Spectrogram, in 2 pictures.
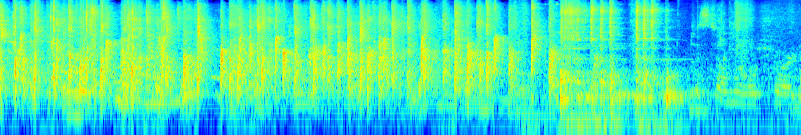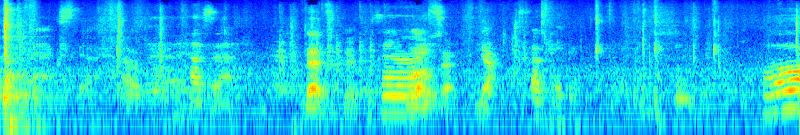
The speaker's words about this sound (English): So give her a hand, ladies and gentlemen.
